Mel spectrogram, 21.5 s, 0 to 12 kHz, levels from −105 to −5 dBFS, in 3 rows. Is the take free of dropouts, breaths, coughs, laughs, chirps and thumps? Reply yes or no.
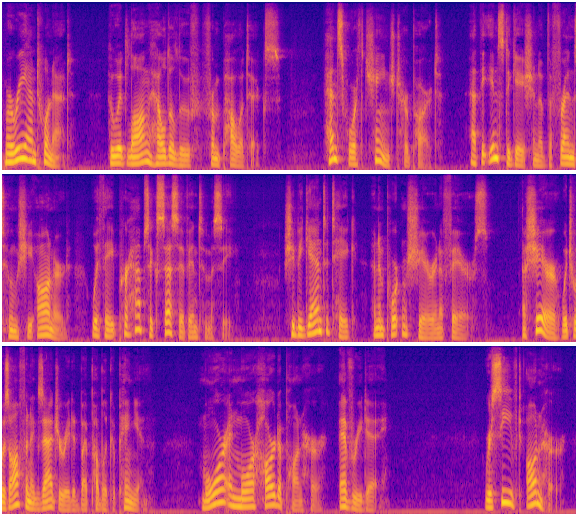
yes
